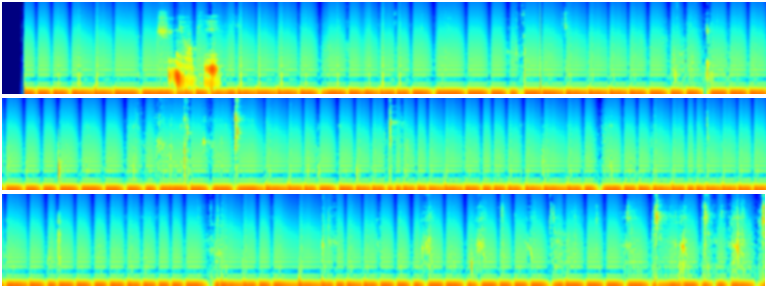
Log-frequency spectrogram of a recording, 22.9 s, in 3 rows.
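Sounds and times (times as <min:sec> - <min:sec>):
close chewing and biting: 0:02.8 - 0:22.9
wet mouth clicks: 0:08.2 - 0:11.8, 0:18.5 - 0:22.9.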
